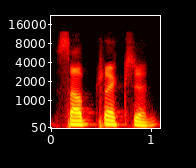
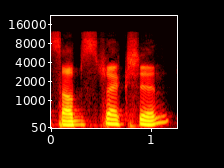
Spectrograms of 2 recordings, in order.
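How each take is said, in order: First: No extra s sound follows the first syllable. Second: An extra s sound follows the first syllable. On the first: The speaker calls it right. "It's subtraction" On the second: The speaker calls it wrong. "It's not subtraction. ... there can't be a second S"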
